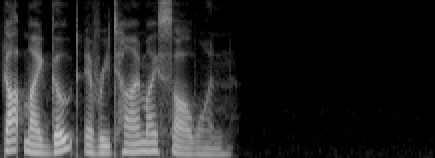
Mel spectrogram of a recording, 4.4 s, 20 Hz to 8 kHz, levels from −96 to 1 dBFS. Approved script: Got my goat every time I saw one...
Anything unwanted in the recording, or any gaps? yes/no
no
